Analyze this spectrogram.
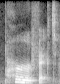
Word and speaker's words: perfect: beginning of that word perfect I want to speak per F English the emphasis is at the beginning so make sure that that emphasis is correct in order to say this word accurately all right let's look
